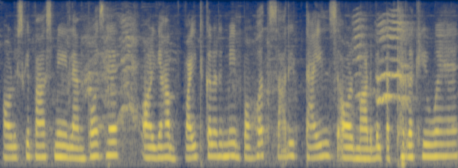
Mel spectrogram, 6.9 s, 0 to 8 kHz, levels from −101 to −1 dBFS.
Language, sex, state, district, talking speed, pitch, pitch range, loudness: Hindi, female, Bihar, Katihar, 175 wpm, 210 Hz, 190-220 Hz, -17 LUFS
